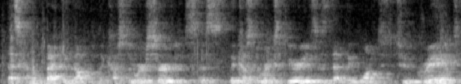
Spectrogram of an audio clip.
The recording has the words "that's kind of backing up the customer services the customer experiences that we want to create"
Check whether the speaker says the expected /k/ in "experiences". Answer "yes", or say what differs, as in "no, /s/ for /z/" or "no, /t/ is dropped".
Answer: yes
